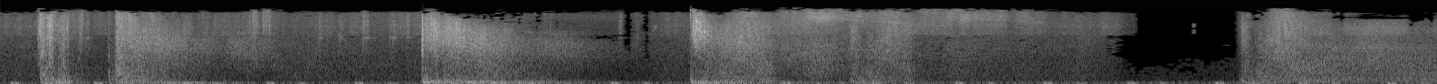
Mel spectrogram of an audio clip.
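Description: A gun fires in loud booming blasts that echo away.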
